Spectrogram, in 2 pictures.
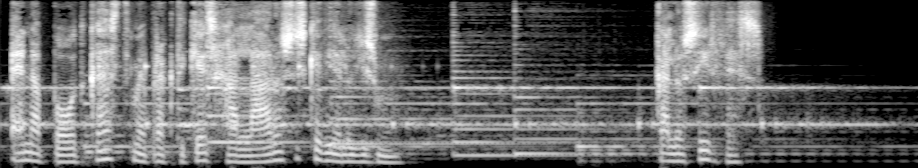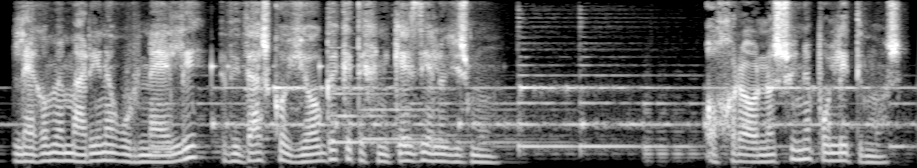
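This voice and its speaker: A woman calmly narrates a guided relaxation practice as a teacher, in a measured, instructional way. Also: rumbling low, over music. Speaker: yoga and meditation teacher, podcast host.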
